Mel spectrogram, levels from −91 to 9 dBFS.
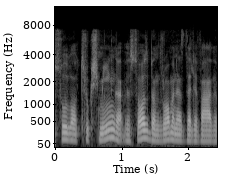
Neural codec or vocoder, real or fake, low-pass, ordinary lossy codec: none; real; 7.2 kHz; AAC, 48 kbps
